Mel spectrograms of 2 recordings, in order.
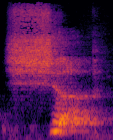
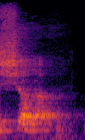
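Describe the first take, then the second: First: "Shut up" squashed into one syllable, 'shup'; "Shut up" run together with the middle dropped; imitated child's pronunciation. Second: Said in the usual way. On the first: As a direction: mimic a little one slurring "Shut up" as 'shup'. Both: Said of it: "That's how she says".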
